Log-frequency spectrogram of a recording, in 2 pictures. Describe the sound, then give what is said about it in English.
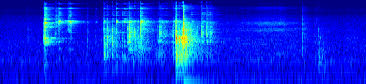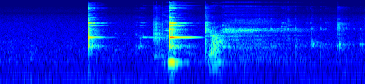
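A black beer bottle with a black label and black cap is uncapped with a bottle opener, giving a few sharp metallic clinks and glassy knocks, then the opaque black beer pours into a glass near the end, partly missing the glass, with no talking. “Right, let's get this cap off and see what I think of this.”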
